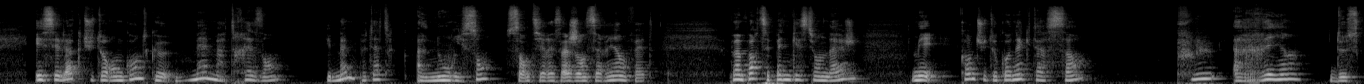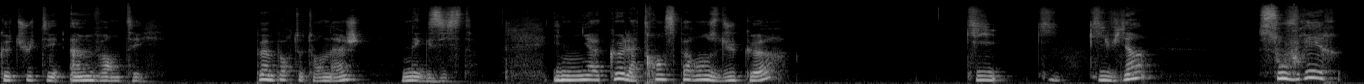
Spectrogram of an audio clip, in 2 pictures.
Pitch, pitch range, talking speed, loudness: 195 Hz, 170-220 Hz, 145 wpm, -28 LUFS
